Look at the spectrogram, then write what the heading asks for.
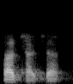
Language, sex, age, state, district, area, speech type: Maithili, male, 30-45, Bihar, Begusarai, urban, conversation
